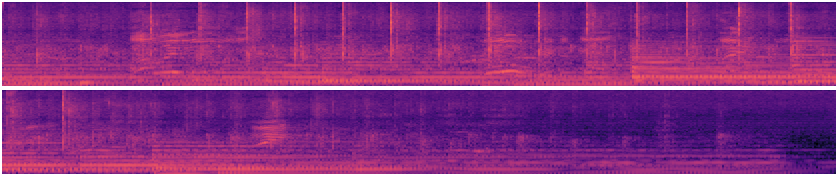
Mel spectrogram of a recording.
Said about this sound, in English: I believe He deserves a great hand clap of praise in this place tonight.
